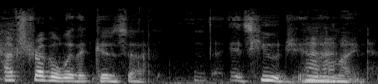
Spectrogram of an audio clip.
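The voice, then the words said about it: Choked-up, emotional voice. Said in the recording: “getting a little choked up”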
